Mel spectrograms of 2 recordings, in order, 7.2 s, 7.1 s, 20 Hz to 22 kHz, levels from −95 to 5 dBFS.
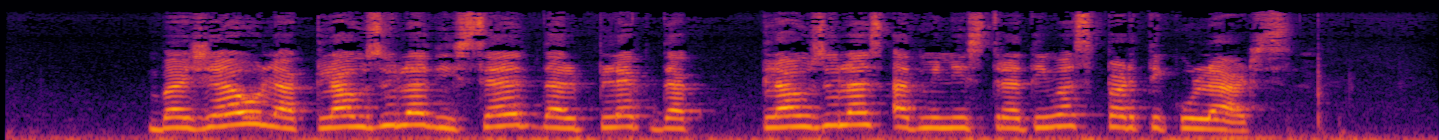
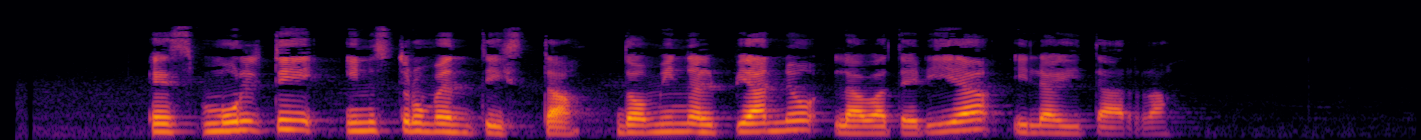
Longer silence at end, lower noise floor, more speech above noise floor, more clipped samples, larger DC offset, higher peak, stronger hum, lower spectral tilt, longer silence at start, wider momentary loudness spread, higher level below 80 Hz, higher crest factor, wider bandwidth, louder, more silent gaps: second, 0.3 s vs 1.3 s; second, -45 dBFS vs -82 dBFS; second, 25 dB vs 56 dB; neither; neither; first, -2 dBFS vs -8 dBFS; neither; second, -2.5 dB/octave vs -5 dB/octave; second, 0.35 s vs 0.75 s; about the same, 8 LU vs 9 LU; first, -40 dBFS vs -80 dBFS; about the same, 18 dB vs 20 dB; first, 16.5 kHz vs 11.5 kHz; first, -19 LUFS vs -26 LUFS; neither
